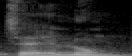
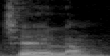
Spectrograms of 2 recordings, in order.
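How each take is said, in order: First: The final syllable has a 'u' vowel. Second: The final syllable has an 'a' vowel. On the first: The speaker calls it right. "মানে উচ্চারণ শুদ্ধ হবে চেহেলুম" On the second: The speaker calls it wrong. "চেহেলাম শরীফ বলে না এ"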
